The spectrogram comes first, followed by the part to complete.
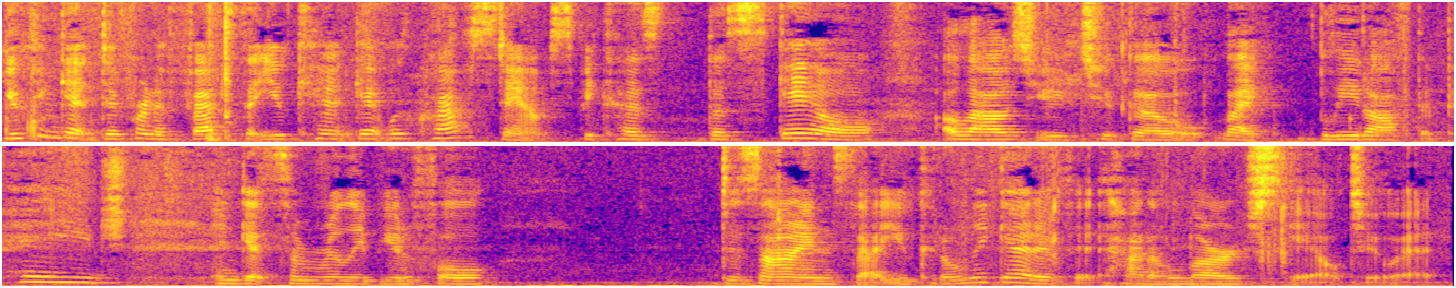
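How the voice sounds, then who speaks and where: Woman co-host chiming in w tips, mid pitch, noisy in the background. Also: moderate pace. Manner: chatty, adds tips and affirmations. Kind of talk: live tutorial chat.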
